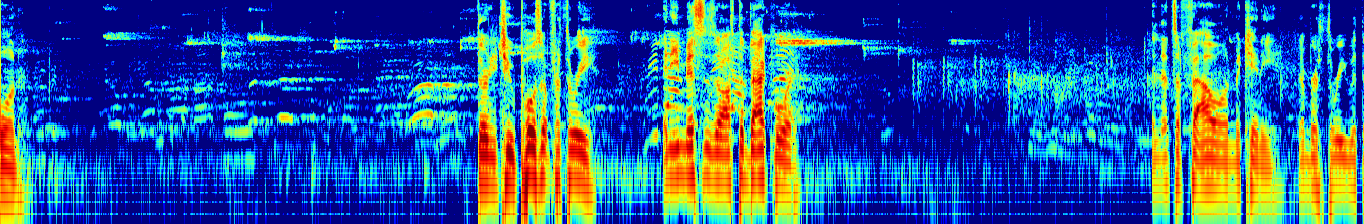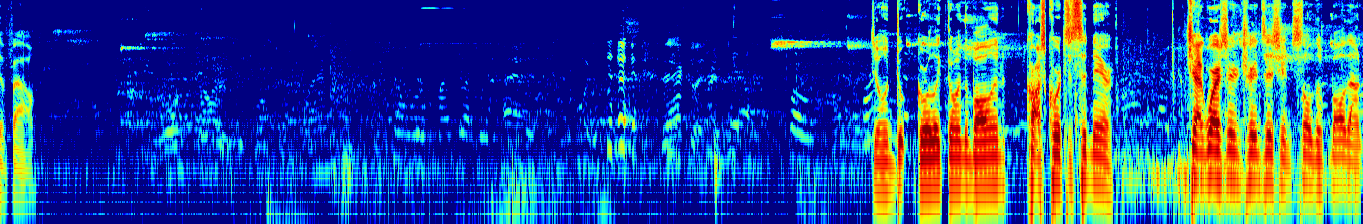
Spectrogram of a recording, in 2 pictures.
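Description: Sneakers squeak on a hardwood floor.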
